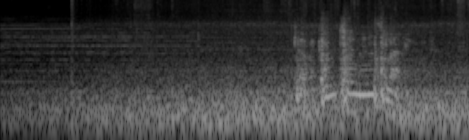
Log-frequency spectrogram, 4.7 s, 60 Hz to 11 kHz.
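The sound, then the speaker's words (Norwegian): A steady, dense low roar fills the whole recording, the engine and air noise inside the cabin of a near jumbo-jet-sized airliner in flight to Greenland, with faint voices briefly surfacing near the end. “Til tross for at det bor bare 50 000 mennesker på Grønland, så er det nær sagt jumbojetstørrelse på flyet vi tar.”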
